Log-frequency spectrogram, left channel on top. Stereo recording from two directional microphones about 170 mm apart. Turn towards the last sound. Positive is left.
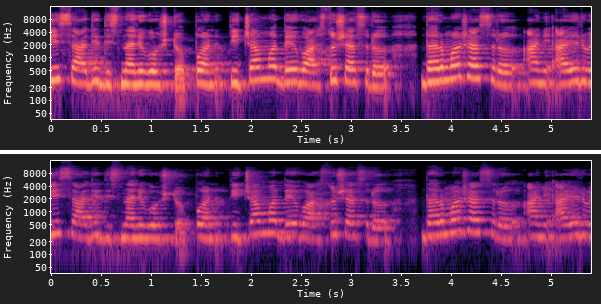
turn(degrees=30)  # may be behind; listen again after turning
